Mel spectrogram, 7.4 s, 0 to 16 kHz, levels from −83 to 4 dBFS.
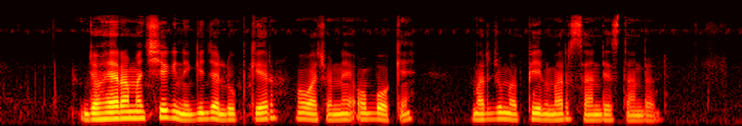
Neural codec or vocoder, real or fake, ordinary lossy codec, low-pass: none; real; none; 10.8 kHz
